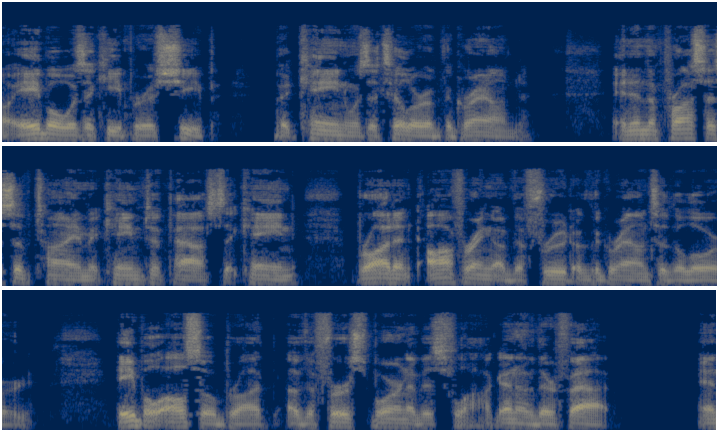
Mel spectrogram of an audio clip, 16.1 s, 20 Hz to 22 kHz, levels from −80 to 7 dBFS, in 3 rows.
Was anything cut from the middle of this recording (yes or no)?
no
